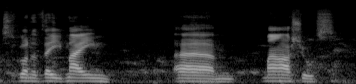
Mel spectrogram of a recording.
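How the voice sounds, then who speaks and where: With crowd noise in the background, a man with an English accent is shouting. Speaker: livestreamer at a street protest. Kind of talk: live walkaround commentary. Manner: loud, shouting over noise.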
